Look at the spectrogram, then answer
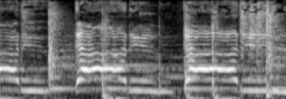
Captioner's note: none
